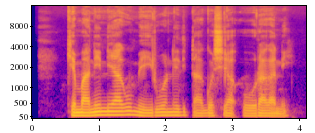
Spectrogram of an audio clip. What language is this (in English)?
Kikuyu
